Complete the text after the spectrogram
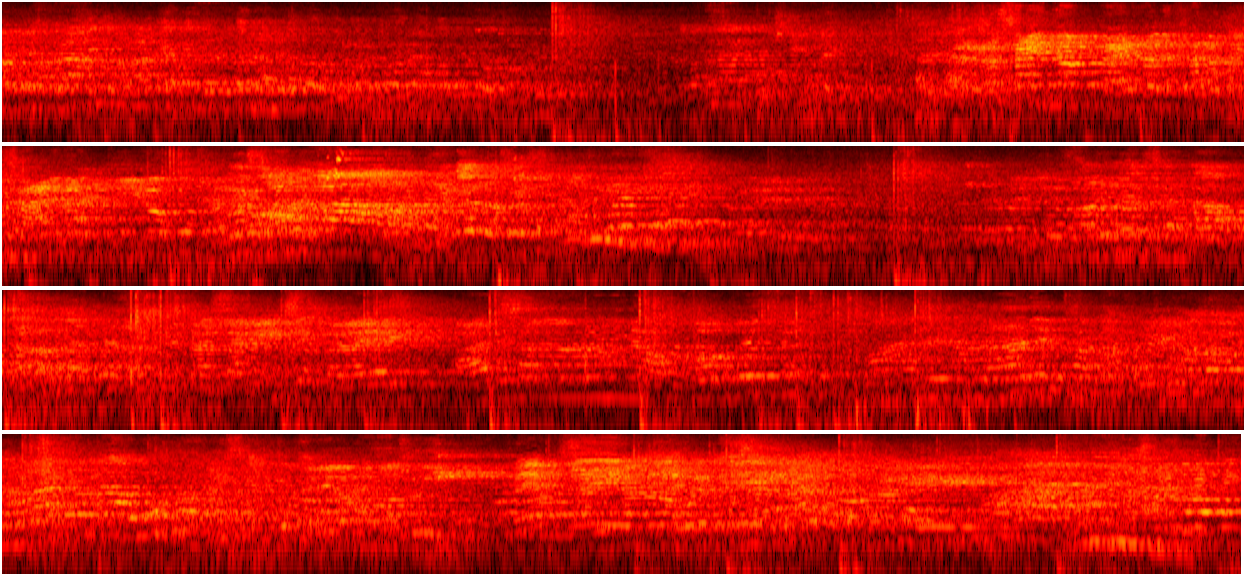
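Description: Young men and women call out and chatter in a large echoing hall.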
